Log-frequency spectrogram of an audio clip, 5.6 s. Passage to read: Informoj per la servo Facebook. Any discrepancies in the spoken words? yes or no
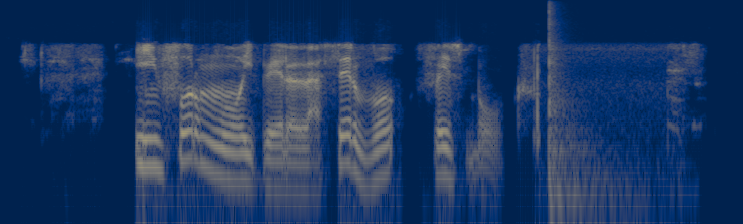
no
